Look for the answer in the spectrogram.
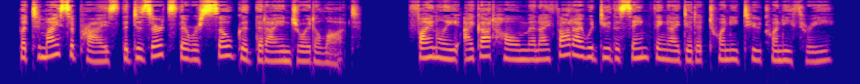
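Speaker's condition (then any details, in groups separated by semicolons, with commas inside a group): No condition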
